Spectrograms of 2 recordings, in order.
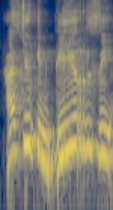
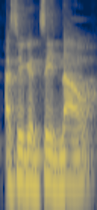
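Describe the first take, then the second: First: High-pitched, hammed-up Indian accent; exaggerated Indian English, pitched way up. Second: Said in the usual way. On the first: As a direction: ham up a comic Indian accent. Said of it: "I don't have an Indian". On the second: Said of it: "to something like this".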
